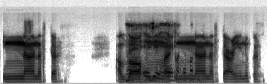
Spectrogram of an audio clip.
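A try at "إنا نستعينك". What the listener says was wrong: হ্যাঁ, এই যে ইন্না নাস্তাঈনুকা আর একটু গুণা করতে হবে, এখনো ওরকম ভাবে ধরা হয় না, আরেকটু ধরবেন।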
